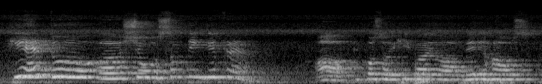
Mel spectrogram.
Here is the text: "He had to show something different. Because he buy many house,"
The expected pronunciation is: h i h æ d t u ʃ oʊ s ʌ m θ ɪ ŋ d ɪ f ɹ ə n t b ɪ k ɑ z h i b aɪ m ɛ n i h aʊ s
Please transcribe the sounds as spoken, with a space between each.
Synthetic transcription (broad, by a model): h i h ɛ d t u ʃ oʊ s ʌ m t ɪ ŋ d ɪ f ɹ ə n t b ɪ k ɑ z h i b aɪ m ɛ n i h aʊ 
